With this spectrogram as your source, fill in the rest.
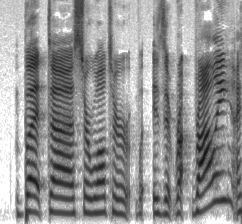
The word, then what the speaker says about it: Raleigh: well I should say I'm assuming it's Reilly because it's Raleigh North Carolina okay um he never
